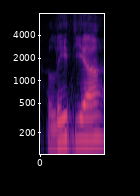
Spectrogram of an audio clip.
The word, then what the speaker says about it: Alethia: This is the Metal Experience with Alethia. I pronounced that correctly again?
